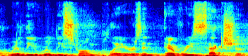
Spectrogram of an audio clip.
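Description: Audible room echo surrounds a man's voice. He talks at a fairly quick pace with fairly even intonation. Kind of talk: concert announcement to audience. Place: stage. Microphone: handheld.

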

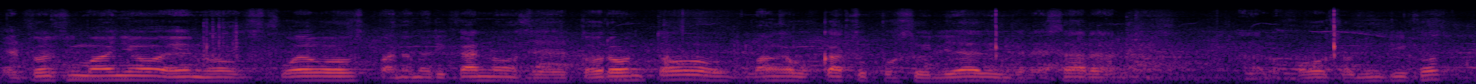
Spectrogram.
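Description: The voice moves at a moderate pace with ordinary pitch variation, against noticeable background noise. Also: man. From Peru, Callao; Peru. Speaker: shooting coach. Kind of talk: interview; interview answer. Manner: halting. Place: hall.

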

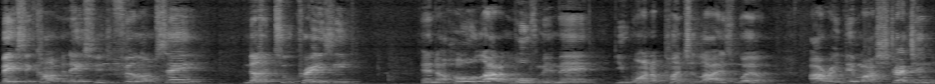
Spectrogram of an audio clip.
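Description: With audible room echo, a man with a high pitch talks at a fairly quick pace. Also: ordinary pitch variation. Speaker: fitness vlogger. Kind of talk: casual vlog chat. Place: gym. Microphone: camera far.

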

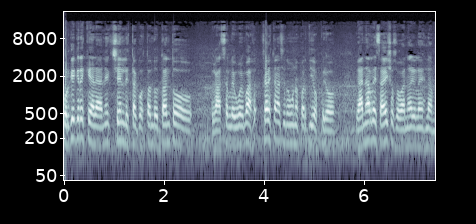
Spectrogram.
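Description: At a fairly quick pace, a man with a fairly high pitch speaks with fairly even intonation in a dry sound with no echo and light background noise. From Argentina. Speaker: tennis channel interviewer. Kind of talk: interview. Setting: tennis club. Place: garden.

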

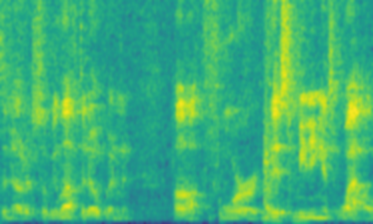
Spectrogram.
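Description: Light background noise with audible room echo. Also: man. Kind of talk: meeting chairing, procedural announcements. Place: meeting room.

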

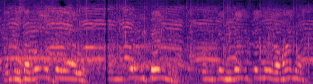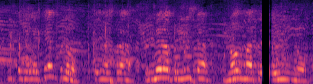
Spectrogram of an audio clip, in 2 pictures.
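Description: A man talks at an extremely high pitch and moderate pace with fairly even intonation. Crowd noise fills the background. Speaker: local party representative. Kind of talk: campaign rally speech. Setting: outdoor rally with crowd. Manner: emphatic, oratorical.

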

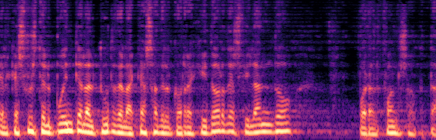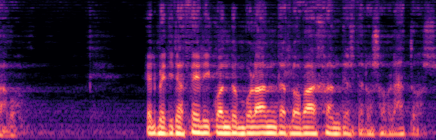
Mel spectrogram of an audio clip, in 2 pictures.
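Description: Somewhat breathy and solemn in tone, a man talks at a fairly quick pace with ordinary pitch variation against a quiet background. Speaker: pregón speaker (Holy Week proclamation orator). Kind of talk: pregón oratory, solemn poetic Holy Week proclamation delivered to an audience. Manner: solemn, rhythmic and emotive, lyrical cadence with evocative, measured pauses. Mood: solemn, emotive. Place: hall. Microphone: podium.

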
